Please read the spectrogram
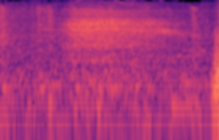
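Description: A man sniffs in through his nose for about a second, a soft breathy hiss, over quiet background music.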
